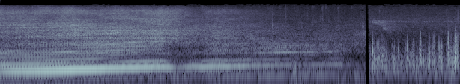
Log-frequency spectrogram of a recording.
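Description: Racing car engine under hard throttle as the car drives past, its note climbing slowly, then stepping down in pitch and level about two seconds in and fading away. Near the end the sound cuts abruptly to a rough, uneven rumble.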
